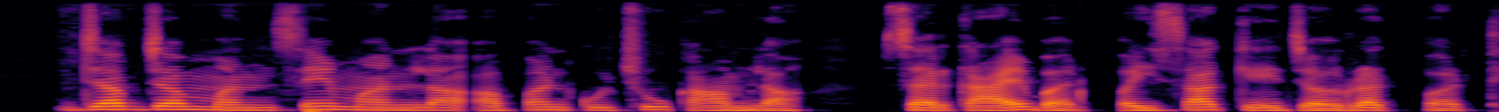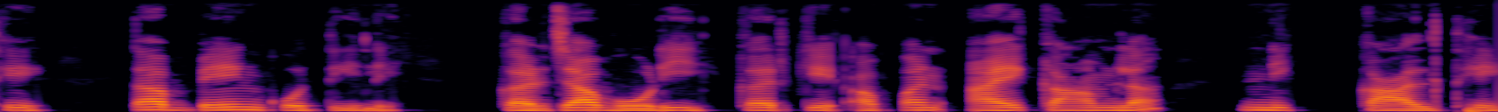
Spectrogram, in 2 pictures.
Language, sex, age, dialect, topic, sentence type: Chhattisgarhi, female, 18-24, Central, banking, statement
